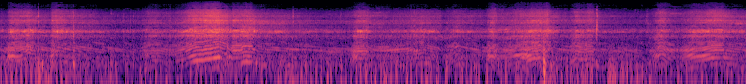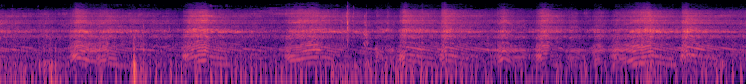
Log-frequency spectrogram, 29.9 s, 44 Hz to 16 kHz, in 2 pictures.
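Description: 1984 Yamaha IT200's 200 cc two-stroke single engine revving up and falling back over and over, its pitch rising and dropping every two to three seconds as the throttle is worked on and off through the trail's turns.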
